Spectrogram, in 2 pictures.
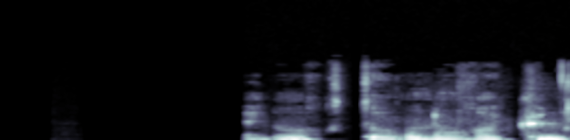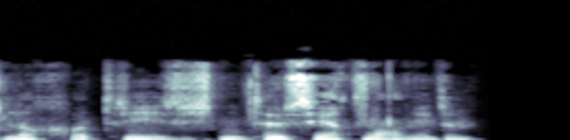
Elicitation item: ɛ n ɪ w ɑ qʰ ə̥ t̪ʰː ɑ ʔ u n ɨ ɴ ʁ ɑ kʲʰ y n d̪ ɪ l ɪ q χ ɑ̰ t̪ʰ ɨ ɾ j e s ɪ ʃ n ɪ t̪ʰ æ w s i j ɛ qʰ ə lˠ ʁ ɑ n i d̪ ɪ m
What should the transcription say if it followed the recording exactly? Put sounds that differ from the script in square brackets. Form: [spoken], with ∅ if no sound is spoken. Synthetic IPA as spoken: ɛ n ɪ w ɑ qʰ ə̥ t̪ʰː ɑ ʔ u n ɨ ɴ ʁ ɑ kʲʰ y n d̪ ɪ l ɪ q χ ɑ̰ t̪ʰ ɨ ɾ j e [z] ɪ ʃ n ɪ t̪ʰ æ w s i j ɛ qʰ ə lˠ ʁ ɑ n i d̪ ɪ m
